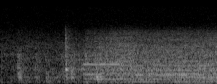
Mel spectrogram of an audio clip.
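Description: Film projector switched on with a click, then its motor and mechanism running with a steady whir.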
